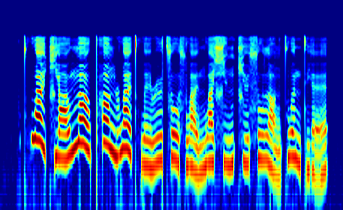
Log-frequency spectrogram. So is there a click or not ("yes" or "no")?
no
